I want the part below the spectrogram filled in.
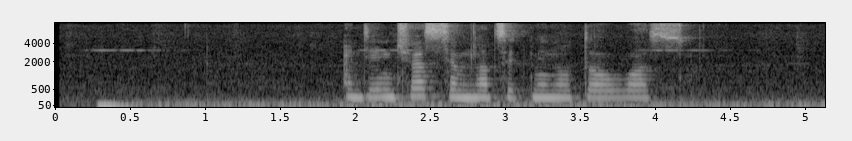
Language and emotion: Russian, neutral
